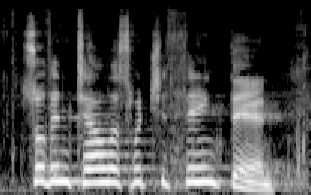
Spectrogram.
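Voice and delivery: high, sly, baiting flatterer voice.

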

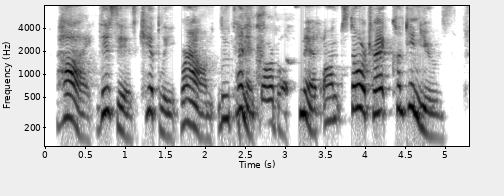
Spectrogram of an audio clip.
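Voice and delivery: robotic speech. Speaker demonstrates another way to do the show's intro, robot voice. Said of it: "A robot voice".

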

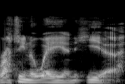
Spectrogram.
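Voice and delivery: abrupt switch to a put-on British accent. Retelling a man's words as he suddenly switches voice: British accent. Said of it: "he suddenly switches to the British accent".

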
